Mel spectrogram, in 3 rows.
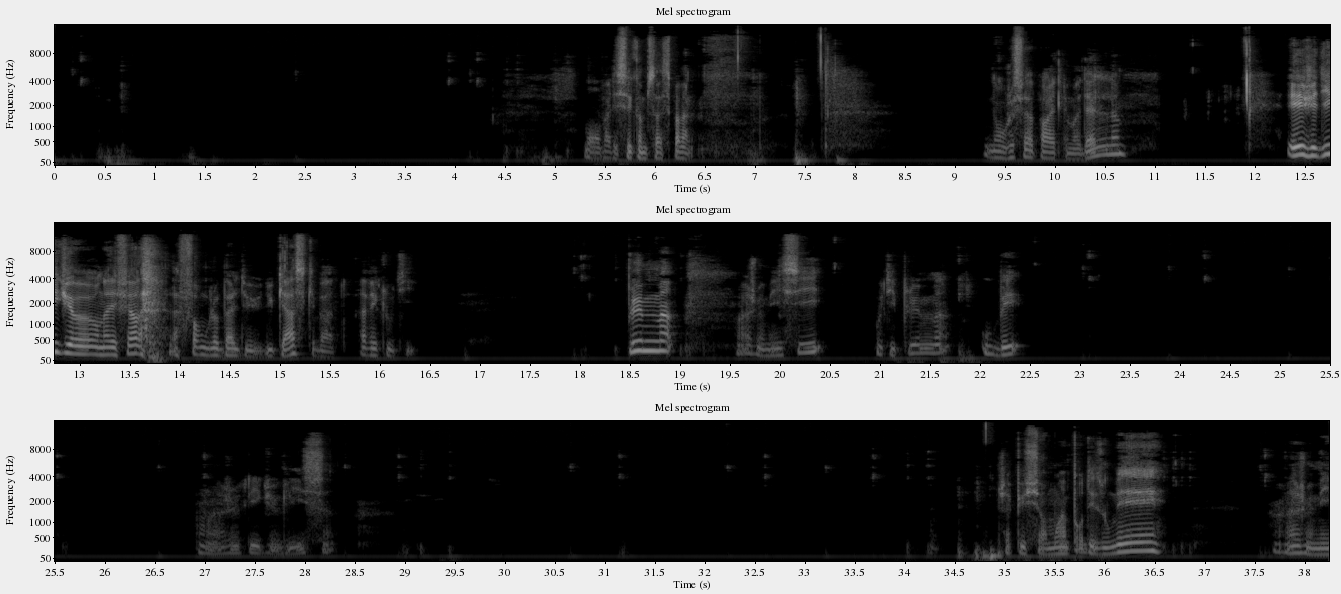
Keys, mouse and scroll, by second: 0.2 click, 0.4 F1, 2.4 shift+click, 4.2 click, 4.5 middle click, 4.9 ctrl+z, 5.1 middle drag, 7.4 ctrl+shift+l, 9.4 click, 9.9 click, 10.3 middle click, 12.5 middle drag, 13.3 middle click, 13.8 middle click, 14.1 middle click, 14.5 middle click, 17.9 click, 18.4 middle click, 18.4 scroll, 18.6 middle click, 19.0 middle click, 23.0 click, 23.9 click, 25.1 click, 26.5 click, 28.4 click, 29.2 middle click, 30.7 click, 32.2 click, 33.2 click, 34.0 middle click, 35.6 middle click, 36.6 middle click, 36.8 middle click, 37.6 click, 37.8 middle click, 37.9 middle click.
